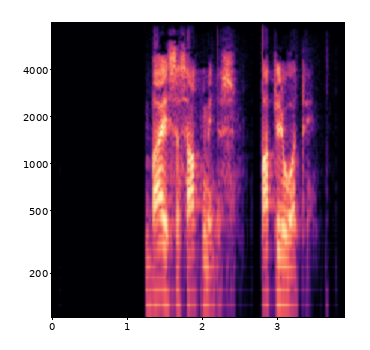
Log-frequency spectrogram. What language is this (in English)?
Latvian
